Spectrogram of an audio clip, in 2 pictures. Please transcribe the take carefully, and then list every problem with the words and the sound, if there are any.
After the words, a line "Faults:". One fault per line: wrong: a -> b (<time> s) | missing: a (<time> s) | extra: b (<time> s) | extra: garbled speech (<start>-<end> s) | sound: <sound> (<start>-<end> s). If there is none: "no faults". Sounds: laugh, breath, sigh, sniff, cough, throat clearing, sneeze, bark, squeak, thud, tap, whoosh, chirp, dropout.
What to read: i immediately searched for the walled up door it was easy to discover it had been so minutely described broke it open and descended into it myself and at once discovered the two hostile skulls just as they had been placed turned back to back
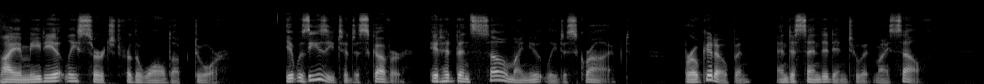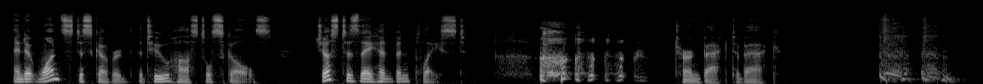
i immediately searched for the walled up door it was easy to discover it had been so minutely described broke it open and descended into it myself and at once discovered the two hostile skulls just as they had been placed turned back to back
Faults:
sound: cough (14.8-16.3 s)
sound: cough (18.6-19.5 s)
